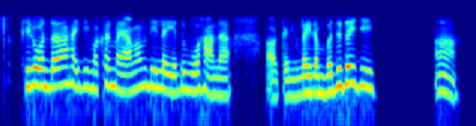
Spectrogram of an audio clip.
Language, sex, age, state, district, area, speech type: Manipuri, female, 60+, Manipur, Imphal East, rural, conversation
